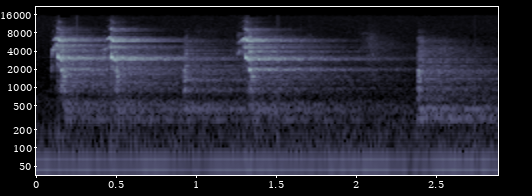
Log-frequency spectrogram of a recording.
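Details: Peregrine falcon at a nest box in a water tower at Charles Sturt University, Orange, New South Wales, Australia, with two recently hatched nestlings, 8 October 2024, 09:20: four loud, harsh, ringing calls, rich in harmonics, each trailing off, about half a second to a second apart.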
